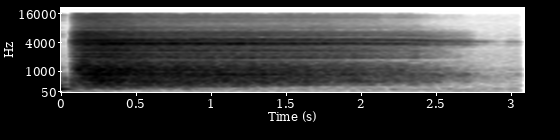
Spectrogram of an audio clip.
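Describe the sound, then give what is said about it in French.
A deep breath in, then an audible breath pushed out through the mouth to relax before meditation: one long airy whoosh lasting a few seconds that starts abruptly and slowly fades, with no talking. “Comment faire Simplement, on inspire profondément et on expire par la bouche.”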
